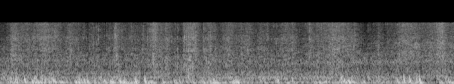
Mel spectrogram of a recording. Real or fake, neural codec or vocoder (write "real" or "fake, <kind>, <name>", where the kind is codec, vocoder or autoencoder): real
